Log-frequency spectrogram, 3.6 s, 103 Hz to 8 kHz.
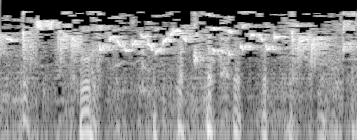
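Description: Audio from a video of a family's pet bird rapidly mimicking R2-D2, the Star Wars droid: a loud stream of warbling electronic-sounding chirps, beeps, whistles and sweeping tones with no talking.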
